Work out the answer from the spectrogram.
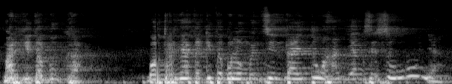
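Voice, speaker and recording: Male pastor, Kupang Malay accent, high lively voice, mellow tone, echoey church hall. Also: fairly quick, creaky. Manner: animated preaching, rising to shouts, mixing local dialect. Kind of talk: sermon.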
